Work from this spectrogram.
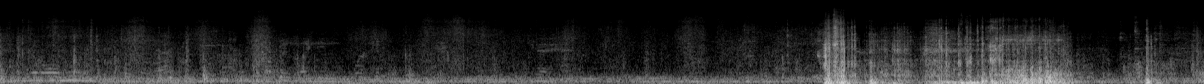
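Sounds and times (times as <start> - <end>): scraping: 6.6 - 10.8.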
